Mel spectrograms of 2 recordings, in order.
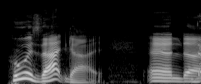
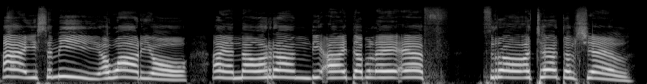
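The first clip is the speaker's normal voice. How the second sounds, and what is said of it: High-pitched mock-Italian Wario voice. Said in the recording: “I'm going to probably do an offensive accent here. That's not accurate at all because I'm not going to speak the Italian ... It wasn't even Italian. It was just high-pitched. The Wario landed like, it's a me, a Wario.”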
